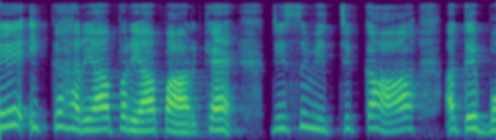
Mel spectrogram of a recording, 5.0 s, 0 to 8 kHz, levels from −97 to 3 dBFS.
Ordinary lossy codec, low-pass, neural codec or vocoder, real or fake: none; 7.2 kHz; none; real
